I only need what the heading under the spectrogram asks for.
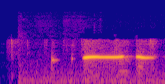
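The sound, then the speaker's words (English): A person whistles along to music: two quick chirped notes, then a long steady whistled tone and a shorter one after a brief gap, fairly clear with no voices. “No whistling. No whistling. No whistling.”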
